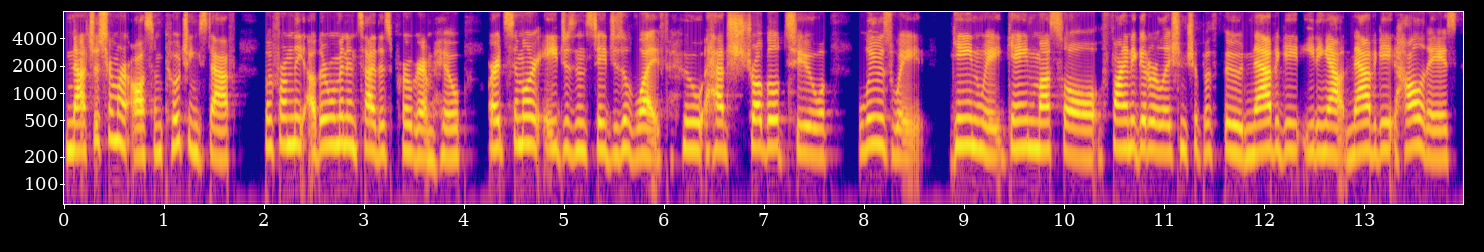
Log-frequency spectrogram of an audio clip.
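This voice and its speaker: A woman hosting a fitness podcast, slightly hoarse, chatting upbeat about coming news. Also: a little high, steady tone, moderate pace, few pauses, no echo, clean studio sound. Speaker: podcast host and fitness coach. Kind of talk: casual solo podcast intro.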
